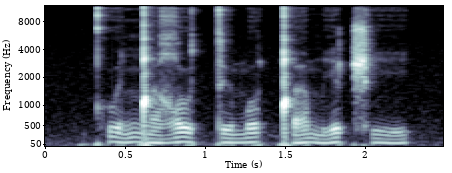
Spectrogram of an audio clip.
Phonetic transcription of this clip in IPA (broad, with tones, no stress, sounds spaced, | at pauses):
kʷʰ e˧˩˧ ŋ͡ǃ ɐ˩ ʁ u˧˩˧ tː ɨ˩ m o˧˥ ǃʼ ɐ˩˧˩ m i˩˧˩ ʈ͡ʂʰ i˧˩˧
